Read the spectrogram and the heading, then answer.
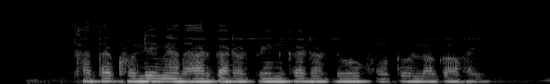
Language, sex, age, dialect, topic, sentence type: Magahi, male, 25-30, Western, banking, question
